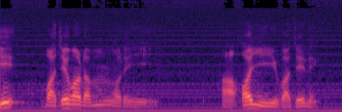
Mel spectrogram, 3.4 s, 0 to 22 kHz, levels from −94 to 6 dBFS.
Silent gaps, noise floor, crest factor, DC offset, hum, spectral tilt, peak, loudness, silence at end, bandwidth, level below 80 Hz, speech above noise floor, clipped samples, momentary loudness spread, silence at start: none; -50 dBFS; 18 dB; under 0.1%; none; -5.5 dB/octave; -12 dBFS; -31 LUFS; 0 s; over 20 kHz; -52 dBFS; 20 dB; under 0.1%; 23 LU; 0 s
